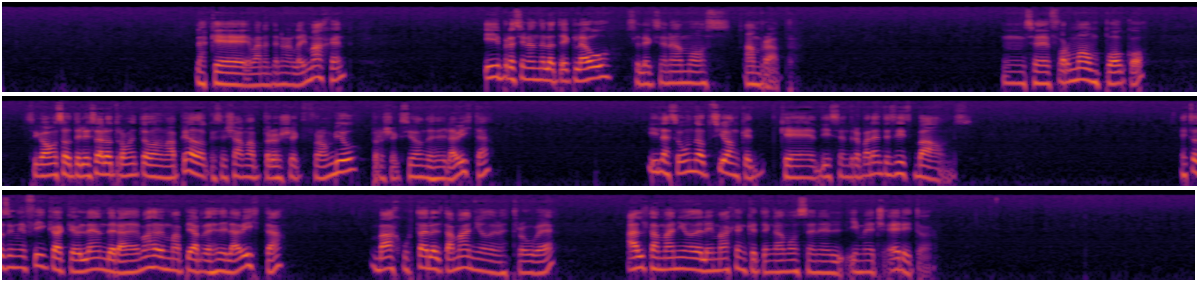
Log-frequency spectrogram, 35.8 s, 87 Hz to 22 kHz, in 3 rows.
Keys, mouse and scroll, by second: 1.0 scroll down 1, 1.3 middle click, 5.1 u, 8.9 u, 9.4 1, 12.1 u, 17.1 scroll up 1, 19.1 middle click, 20.2 KP_1.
